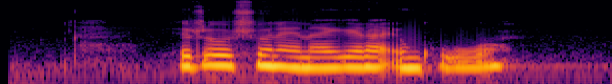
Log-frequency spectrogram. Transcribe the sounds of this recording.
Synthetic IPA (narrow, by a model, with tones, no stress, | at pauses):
e˨ri˦ɔ˦ʃo˦nɛ˨na˨kɛɺa̰ʔḭ˨ŋɡuːwɔ˦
